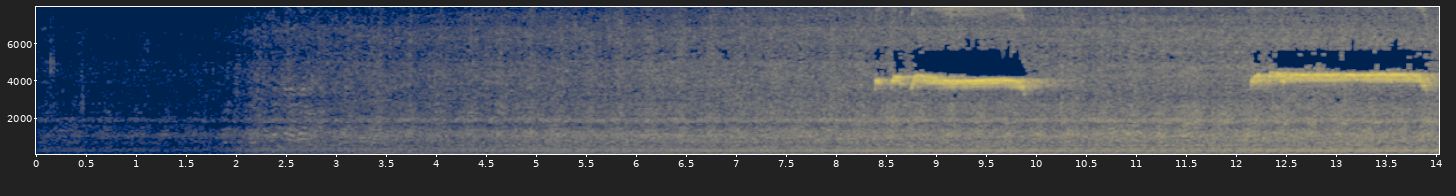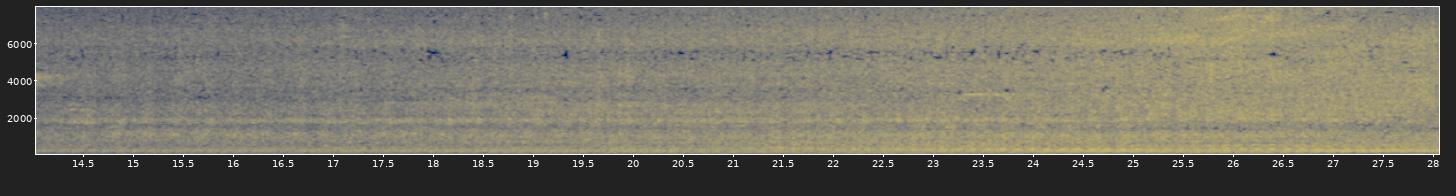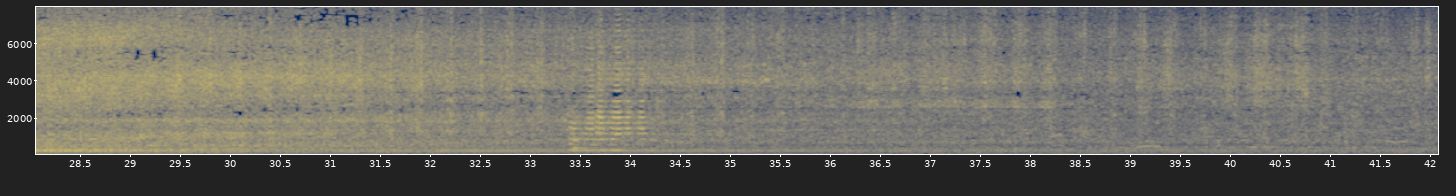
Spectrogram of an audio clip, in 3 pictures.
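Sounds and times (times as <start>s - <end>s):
diesel locomotive engine drone: 0.0s - 42.0s
train coaches rolling by: 0.0s - 42.0s
high-pitched train whistle blasts: 8.4s - 10.2s, 12.2s - 14.1s.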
